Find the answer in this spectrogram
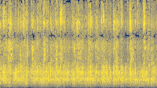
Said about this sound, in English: So I'm going to ask you for one last rousing set of applause for these three wonderful attorneys.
